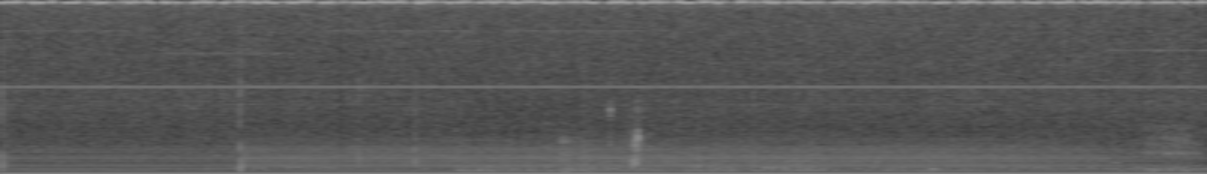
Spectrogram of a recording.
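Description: Steady electrical mains hum, a low buzz with many evenly spaced overtones, with a couple of faint ticks.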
